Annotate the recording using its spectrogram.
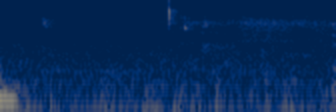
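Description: A single light, sharp click about halfway through, over quiet room tone, followed by a faint hiss.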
